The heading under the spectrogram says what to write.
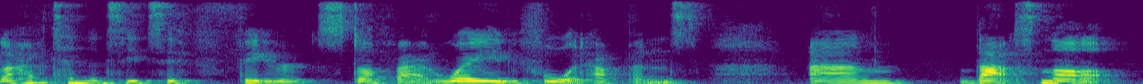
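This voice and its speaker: A woman speaks at a moderate pace in a medium pitch, sounding somewhat breathy. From Denmark. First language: Danish. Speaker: booktuber. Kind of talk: casual vlog talk to camera. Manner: animated.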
